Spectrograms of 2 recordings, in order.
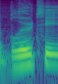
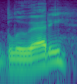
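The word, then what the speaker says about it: Bluetti: of jackary he recommended a blue te or a blue edti depending on how you want to pronounce it he recommended the blue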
